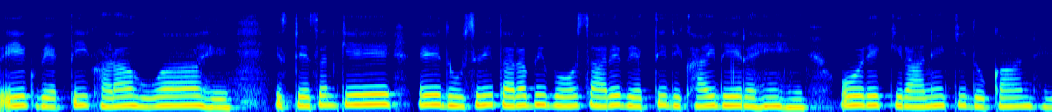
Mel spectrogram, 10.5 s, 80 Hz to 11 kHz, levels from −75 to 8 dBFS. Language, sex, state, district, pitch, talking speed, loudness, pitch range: Hindi, female, Uttar Pradesh, Ghazipur, 225 Hz, 135 wpm, -26 LUFS, 210-235 Hz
